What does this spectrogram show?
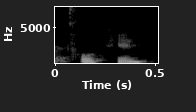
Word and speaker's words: Tolkien: quote from I don't even know how to pronounce his name in English. It's Tolkien. How do you say his name? Yeah, Tolkien.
